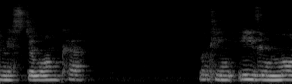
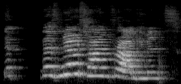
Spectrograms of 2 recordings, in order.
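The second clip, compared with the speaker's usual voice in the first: much higher, louder brisk cry; excited cry; 9 semitones higher, 13 dB louder than usual. A narrator's reading. Wonka brushing aside Grandpa Joe's doubts, crying out. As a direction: cut them off eagerly. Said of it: "cried Mister Wonka".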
